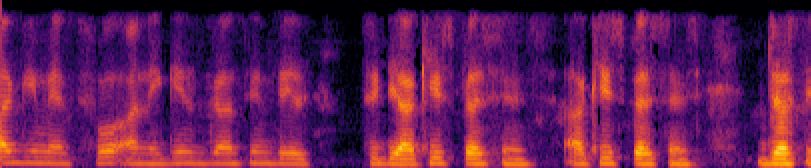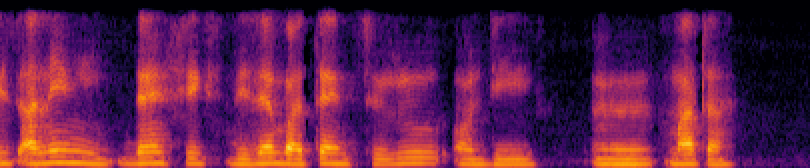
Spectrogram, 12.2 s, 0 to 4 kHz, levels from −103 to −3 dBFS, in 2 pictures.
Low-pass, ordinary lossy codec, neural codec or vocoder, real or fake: 3.6 kHz; AAC, 24 kbps; codec, 24 kHz, 6 kbps, HILCodec; fake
